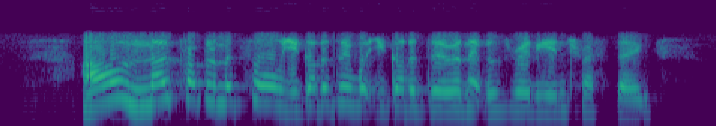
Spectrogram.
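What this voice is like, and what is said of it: British accent. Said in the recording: “my UK friend, my UK friend. ... It's the accent. I love the accent”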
